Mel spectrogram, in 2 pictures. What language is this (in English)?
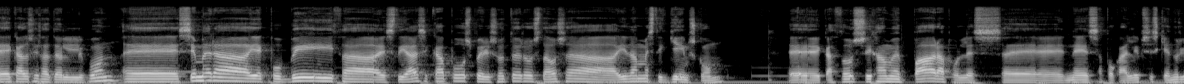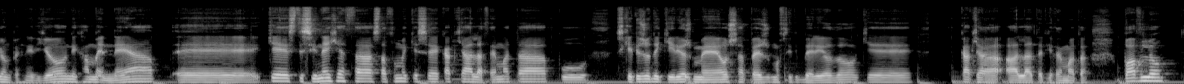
Greek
